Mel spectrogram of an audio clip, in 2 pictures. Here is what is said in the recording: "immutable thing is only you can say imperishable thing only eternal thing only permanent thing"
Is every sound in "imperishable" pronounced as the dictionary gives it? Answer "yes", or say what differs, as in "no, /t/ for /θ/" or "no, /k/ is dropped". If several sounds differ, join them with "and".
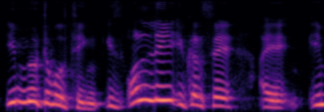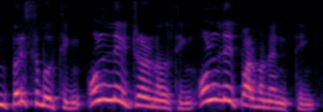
no, /s/ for /ʃ/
